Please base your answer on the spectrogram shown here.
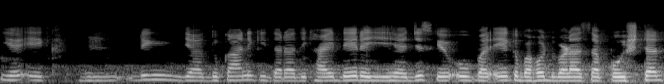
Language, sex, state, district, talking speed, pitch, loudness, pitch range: Hindi, female, Bihar, East Champaran, 170 wpm, 180 Hz, -18 LUFS, 175-195 Hz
